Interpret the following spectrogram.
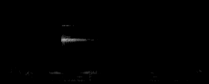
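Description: A single short, high-pitched beep about half a second in, fading out quickly.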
